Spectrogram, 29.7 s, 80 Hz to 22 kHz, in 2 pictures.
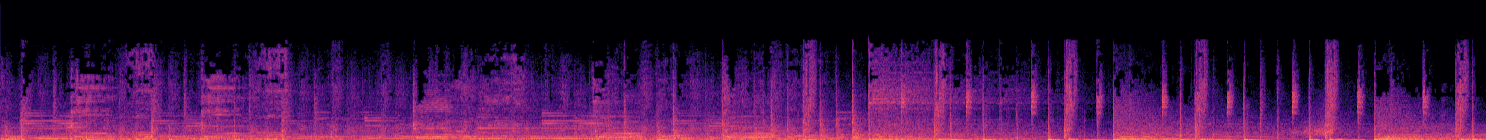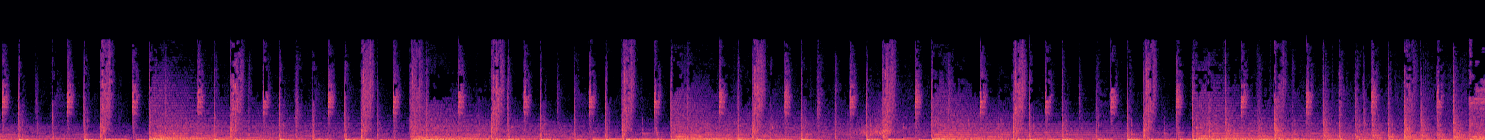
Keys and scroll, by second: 0.0 ctrl++, 1.4 ctrl+-, 11.1 ctrl+c.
